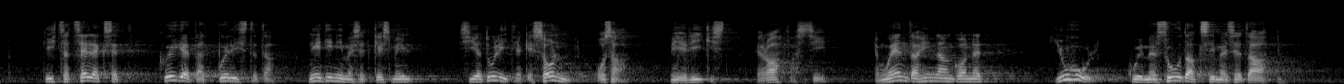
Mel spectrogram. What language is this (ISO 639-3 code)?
est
